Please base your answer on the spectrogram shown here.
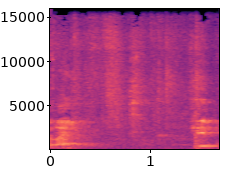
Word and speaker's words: knight: 的骑士叫 knight，K 不发音哦，西洋棋是叫 knight。不是 knight， knight 吧？对，K 不发音，K 好，不然好像弄错了。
